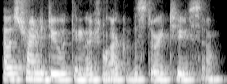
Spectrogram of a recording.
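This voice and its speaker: A woman talks through her writing process in a flat, level voice with a gravelly fry. She pauses often and fills the gaps with um and like. The room around her sounds echoey. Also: medium pitch. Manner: thoughtful, many fillers and restarts. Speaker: interviewed author. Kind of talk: casual interview answers.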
